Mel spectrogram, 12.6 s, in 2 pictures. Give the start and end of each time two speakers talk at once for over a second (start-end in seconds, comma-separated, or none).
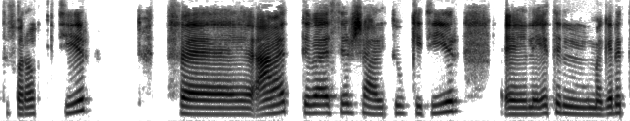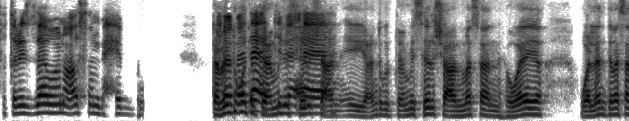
8.4-9.7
